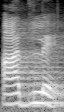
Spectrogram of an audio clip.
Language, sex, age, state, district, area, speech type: Goan Konkani, female, 18-30, Goa, Bardez, urban, read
